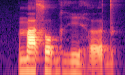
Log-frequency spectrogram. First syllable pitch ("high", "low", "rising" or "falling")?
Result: high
